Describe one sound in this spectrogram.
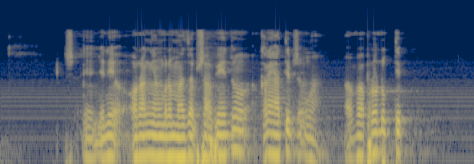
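A middle-aged man speaks calmly and with feeling into a close microphone.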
